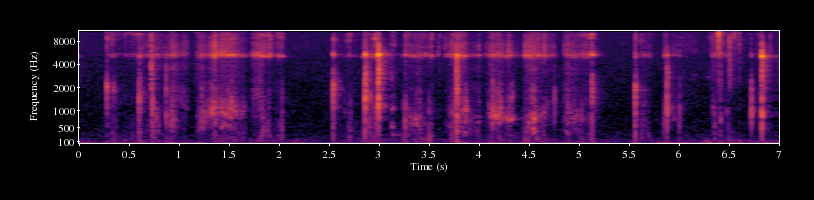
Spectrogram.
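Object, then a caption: Small wooden lipstick cylinder tapped with fingernails. Long acrylic nails tap on a small, light wood lipstick cylinder held in hand. The result is a dense run of quick, dry clicks with a high ringing tone, over a steady low hum.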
